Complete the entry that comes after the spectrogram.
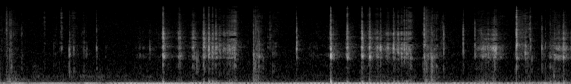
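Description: A utility knife cuts chunks off a solid bar of dry blue soap. Crunchy, scratchy cutting sounds come in quick, irregular bursts with bright, crisp edges, over a steady low hum.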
